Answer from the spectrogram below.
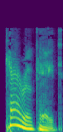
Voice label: "carucated", English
